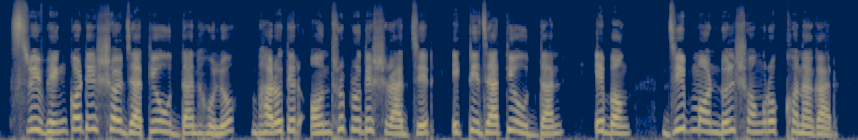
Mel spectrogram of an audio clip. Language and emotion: Bengali, neutral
